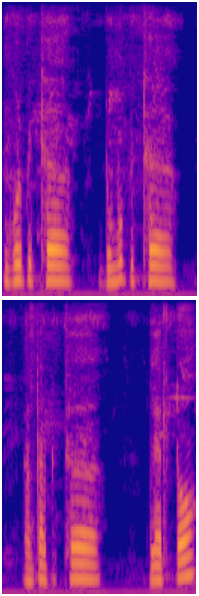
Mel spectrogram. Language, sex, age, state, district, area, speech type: Santali, male, 45-60, Odisha, Mayurbhanj, rural, spontaneous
